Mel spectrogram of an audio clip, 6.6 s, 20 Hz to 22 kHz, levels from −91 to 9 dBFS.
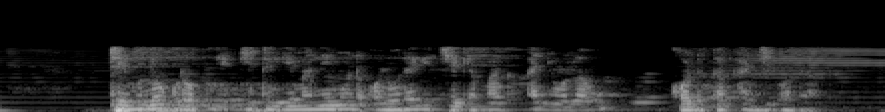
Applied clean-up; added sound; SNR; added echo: classical method WPE with log-MMSE.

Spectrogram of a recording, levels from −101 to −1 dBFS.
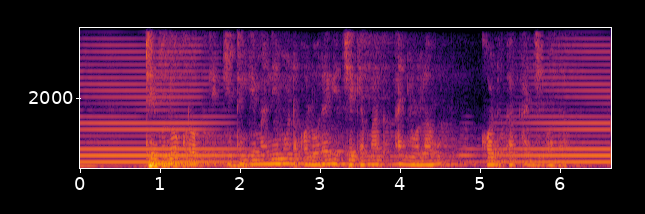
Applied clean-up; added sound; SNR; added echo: none; Wind instrument, woodwind instrument; 4 dB; reverberation time 2.0 s.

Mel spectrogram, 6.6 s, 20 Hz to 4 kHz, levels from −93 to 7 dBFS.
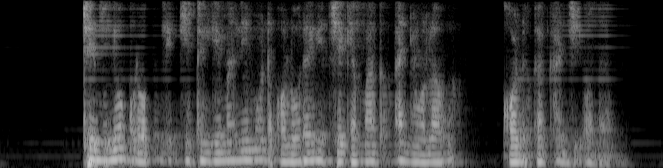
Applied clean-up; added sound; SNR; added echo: neural mask model DeepFilterNet 3.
